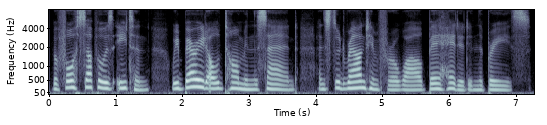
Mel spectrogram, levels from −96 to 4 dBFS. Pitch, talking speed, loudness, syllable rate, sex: 185 Hz, 190 wpm, -17 LUFS, 4.8 syllables/s, female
